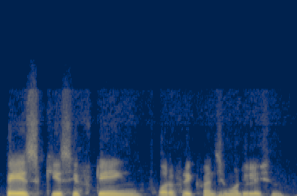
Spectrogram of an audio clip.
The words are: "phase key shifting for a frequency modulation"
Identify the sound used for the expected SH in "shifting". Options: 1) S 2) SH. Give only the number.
1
